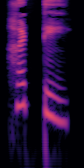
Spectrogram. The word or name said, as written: ಹಾಡಿ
